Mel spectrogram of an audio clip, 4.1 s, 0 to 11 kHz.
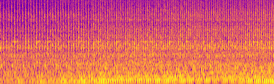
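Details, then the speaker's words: Ferguson TEF-20 vintage tractor settling into a steady, even idle after a cold start: deep regular chug with no misses; normal idle, owner says it's idling nicely. "right brilliant okay idling nicely now uh I want to check the Hydraulics see if they're still lifting"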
